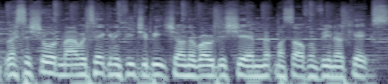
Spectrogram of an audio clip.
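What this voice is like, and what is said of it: Tired, rusty voice. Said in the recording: “I'm so tired. You can probably tell my voice is still a bit rusty”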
